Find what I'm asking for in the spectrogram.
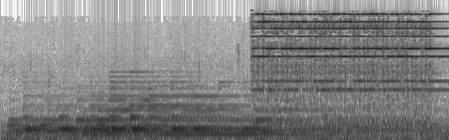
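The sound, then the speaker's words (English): A telephone bell rings as a bright, metallic trill. It enters partway through and sustains to the end over a steady tonal background. “I think that's the phone.”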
